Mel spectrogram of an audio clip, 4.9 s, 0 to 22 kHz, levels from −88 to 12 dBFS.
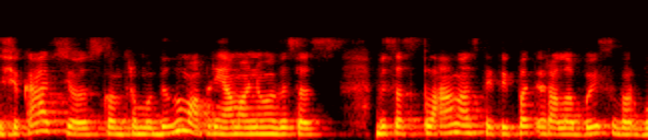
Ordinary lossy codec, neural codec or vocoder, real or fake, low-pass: AAC, 48 kbps; none; real; 7.2 kHz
